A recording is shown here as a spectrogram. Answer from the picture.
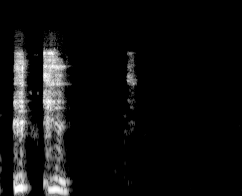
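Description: A person clearing their throat in two short voiced bursts, both within the first second.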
